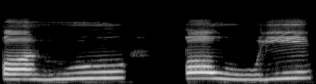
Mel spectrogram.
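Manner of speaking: drawn-out chanted क़हू, क़ौली; slow recitation. Shown as a demonstration. Teacher reciting for students. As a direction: recite slowly.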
